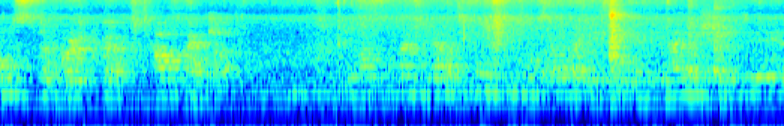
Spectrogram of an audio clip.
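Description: A woman lectures from the front of a room, heard from a distance with some echo.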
